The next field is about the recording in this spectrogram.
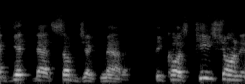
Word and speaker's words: Kishon: The Bible says that after defeating the false prophets of Baal, that they buried the dead bodies at a brook called Kishon. That is the exact Hebrew pronunciation, Kishon.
